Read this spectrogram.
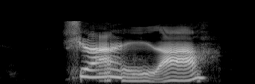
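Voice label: "shan1yang2", Mandarin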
